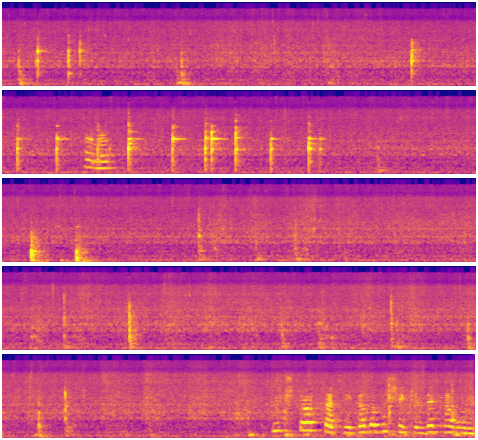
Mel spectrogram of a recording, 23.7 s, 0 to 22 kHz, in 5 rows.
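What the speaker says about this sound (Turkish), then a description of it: "Yumurtamız 1-2 dakika bu şekilde kavurdum." Eggs with green and red peppers frying in a pan for Kayseri yağlaması, a quiet continuous sizzle broken by scraping, clanking stirring strokes, busier early on and again near the end.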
